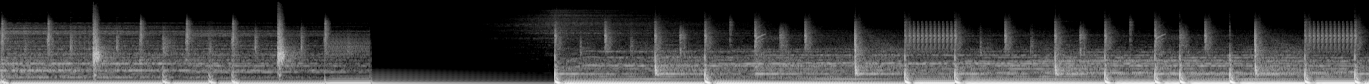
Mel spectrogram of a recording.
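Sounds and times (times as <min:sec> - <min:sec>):
cloud trap and late night beats: 0:00.0 - 0:03.7, 0:05.6 - 0:13.6.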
